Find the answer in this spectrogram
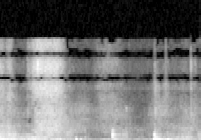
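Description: Faint rubbing and a few light taps of a wooden stick spreading resin over carbon fiber cloth laid on plastic sheeting, with a brief hiss in the first half second.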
